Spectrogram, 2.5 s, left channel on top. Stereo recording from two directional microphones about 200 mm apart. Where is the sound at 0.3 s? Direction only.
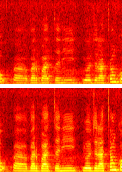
45° right (ahead or behind).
